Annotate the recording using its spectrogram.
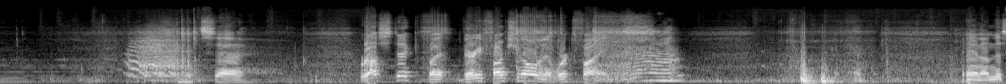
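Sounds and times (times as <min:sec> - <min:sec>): heavy door thump: 0:07.9 - 0:08.7.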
